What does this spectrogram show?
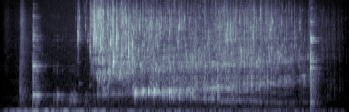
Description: Wassergläser
Aus einem Glas wird Wasser in das andere gegossen das Ergebnis klingt wie im Beispiel.
wasserglaeser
